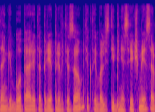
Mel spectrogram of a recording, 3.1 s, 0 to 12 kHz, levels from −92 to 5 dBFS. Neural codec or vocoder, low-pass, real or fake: none; 9.9 kHz; real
